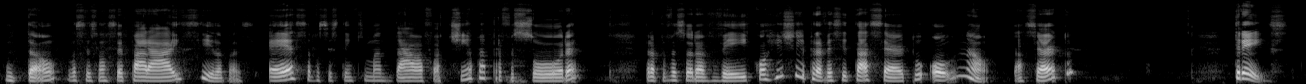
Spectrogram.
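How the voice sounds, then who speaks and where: A woman's voice: fairly low pitch, animated, measured pace, darkish tone. A woman teacher with a Brazilian accent, patiently explaining a grammar lesson to children and checking in often. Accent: Brazilian Portuguese. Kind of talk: online Portuguese lesson for children.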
